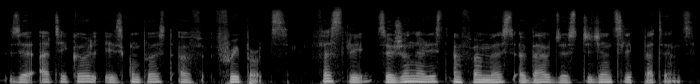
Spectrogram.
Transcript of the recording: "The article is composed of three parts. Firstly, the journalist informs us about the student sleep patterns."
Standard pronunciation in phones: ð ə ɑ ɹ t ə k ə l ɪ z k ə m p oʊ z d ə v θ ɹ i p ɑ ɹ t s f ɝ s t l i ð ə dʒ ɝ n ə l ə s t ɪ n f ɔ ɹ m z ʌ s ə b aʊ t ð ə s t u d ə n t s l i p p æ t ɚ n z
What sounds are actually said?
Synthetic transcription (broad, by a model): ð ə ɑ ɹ t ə k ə l ɪ z k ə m p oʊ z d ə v f ɹ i p ɑ ɹ t s f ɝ s t l i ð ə ʒ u n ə l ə s t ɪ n f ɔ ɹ m ʌ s ə b aʊ t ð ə s t u d ə n t s l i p p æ t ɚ n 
